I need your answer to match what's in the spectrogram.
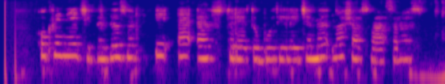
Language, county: Lithuanian, Kaunas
